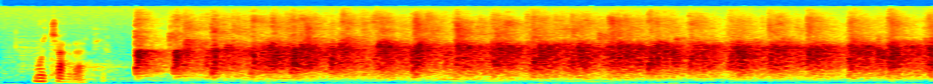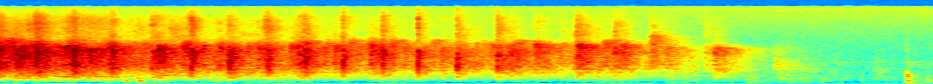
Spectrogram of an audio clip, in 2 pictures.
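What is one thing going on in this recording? An audience applauds in an echoing hall.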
